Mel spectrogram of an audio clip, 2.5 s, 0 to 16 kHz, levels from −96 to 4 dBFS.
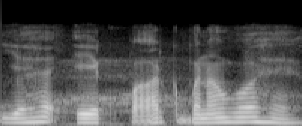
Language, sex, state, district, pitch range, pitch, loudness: Hindi, male, Uttar Pradesh, Shamli, 120-135 Hz, 125 Hz, -17 LUFS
